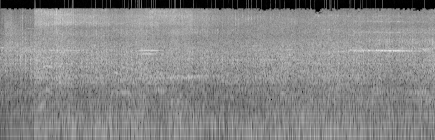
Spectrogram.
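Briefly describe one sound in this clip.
Motorbikes and scooters pass by on a busy street.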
